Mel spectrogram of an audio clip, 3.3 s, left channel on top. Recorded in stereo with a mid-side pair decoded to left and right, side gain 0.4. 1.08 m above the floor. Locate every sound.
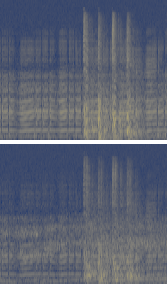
1.7 s running footsteps: 65° left, 9 m; by 2.7 s 70° left, 9.5 m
